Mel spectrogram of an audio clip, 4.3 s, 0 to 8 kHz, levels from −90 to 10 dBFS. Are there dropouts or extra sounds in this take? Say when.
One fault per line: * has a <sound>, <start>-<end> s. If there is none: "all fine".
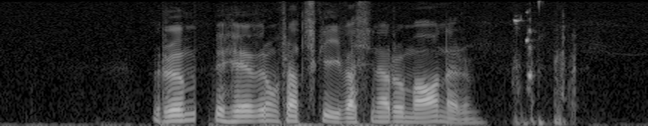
* has a dropout, 1.3-1.4 s
* has a squeak, 3.4-3.9 s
